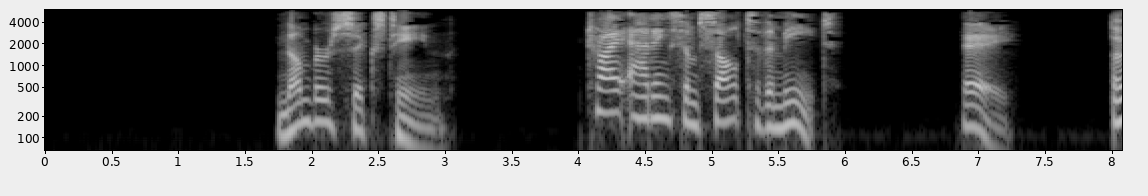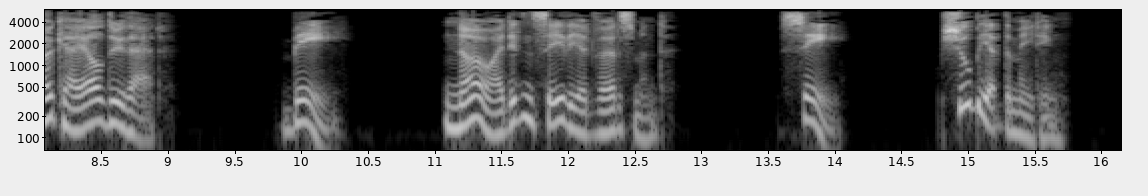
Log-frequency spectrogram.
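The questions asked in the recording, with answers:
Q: Try adding some salt to the meat.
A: A: Okay, I'll do that.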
